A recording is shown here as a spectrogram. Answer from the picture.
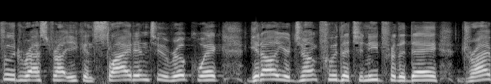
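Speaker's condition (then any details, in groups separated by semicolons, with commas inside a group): No condition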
